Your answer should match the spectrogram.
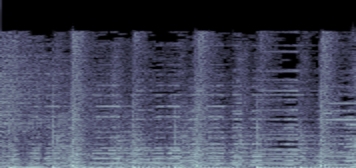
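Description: Zydeco band music led by piano accordion, over bass notes and a steady drum beat.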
